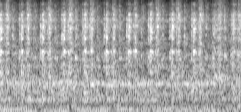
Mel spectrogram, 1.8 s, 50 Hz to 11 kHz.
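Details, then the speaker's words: Mk1 Ford Fiesta at idle with an emergency cable-tie fan belt: quick light clacking about five times a second as the belt's heavy end strikes the water pump housing, while the water pump and alternator still spin. "You just hear the sort of clacking as the the heavy end of the cable tip. Uh, I don't know if it's rubbing on something or Oh, I think it's rubbing on the um water pump housing just there, actually."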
